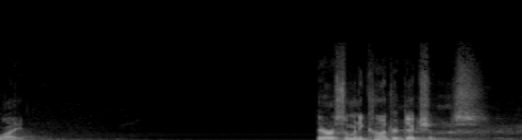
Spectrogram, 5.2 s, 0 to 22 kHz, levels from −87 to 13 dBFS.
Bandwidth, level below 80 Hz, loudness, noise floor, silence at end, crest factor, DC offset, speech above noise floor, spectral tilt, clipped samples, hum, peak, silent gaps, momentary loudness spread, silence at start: 14.5 kHz; -72 dBFS; -31 LUFS; -78 dBFS; 0.2 s; 22 dB; under 0.1%; 48 dB; -5 dB/octave; under 0.1%; none; -12 dBFS; none; 12 LU; 0 s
